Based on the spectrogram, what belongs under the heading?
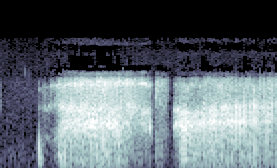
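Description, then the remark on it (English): A person gives a loud, raspy, breathy roar in imitation of a lion, sustained for over two seconds with a brief break partway through. No words are spoken. “And I just went, you know, like a lion sound.”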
